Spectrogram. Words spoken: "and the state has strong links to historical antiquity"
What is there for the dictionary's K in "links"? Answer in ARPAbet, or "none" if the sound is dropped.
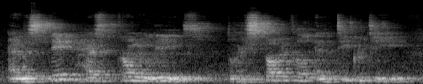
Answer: none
